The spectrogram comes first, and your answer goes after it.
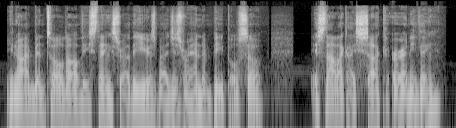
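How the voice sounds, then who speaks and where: Over music in the background, the speaker talks at a fairly quick pace with fairly even intonation and very even loudness. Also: man, fairly low pitch for a man. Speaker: streamer and hobby musician. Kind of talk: casual chat.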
